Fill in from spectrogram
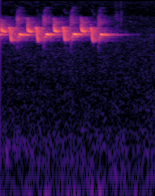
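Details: Bird song from the low mountains of Saitama Prefecture, Japan: a quick run of high, thin, evenly spaced notes, about five per second, fading out after one second into quiet background.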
